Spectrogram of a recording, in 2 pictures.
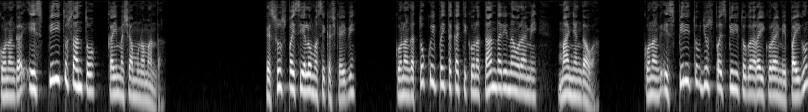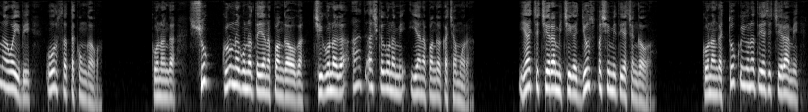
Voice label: good news quichua de pastaza

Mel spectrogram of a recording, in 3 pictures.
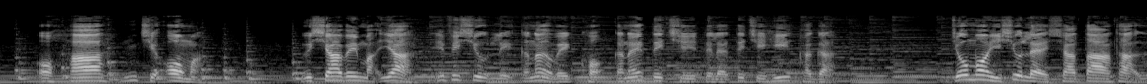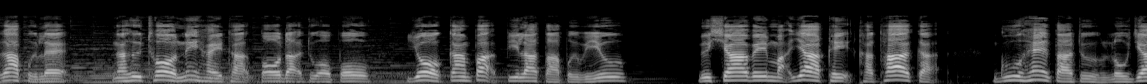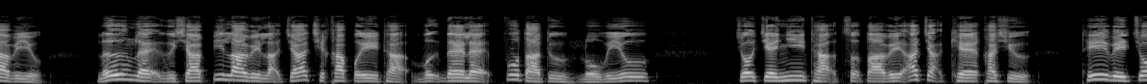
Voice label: victory through god lahu na, nt drama; lahu thailand bible society

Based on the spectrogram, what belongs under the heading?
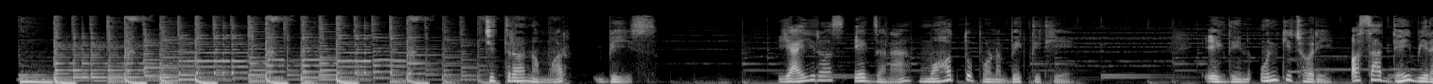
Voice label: jesus teacher and healer nepali

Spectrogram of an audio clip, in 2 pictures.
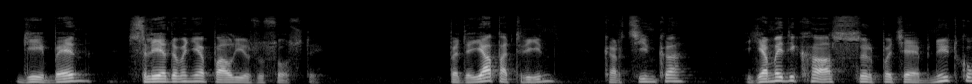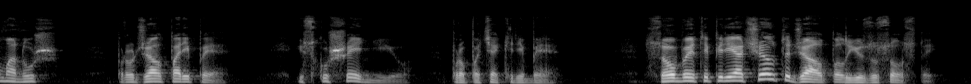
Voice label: good news baltic romani

